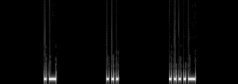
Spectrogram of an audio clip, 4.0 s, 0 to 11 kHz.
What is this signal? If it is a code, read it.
Morse code, heard as a keyed tone, about 30 wpm, spaced as for 9 wpm, 700 Hz. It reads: AS4
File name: Lesson 18e - Letter m - Three Characters 30wpm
